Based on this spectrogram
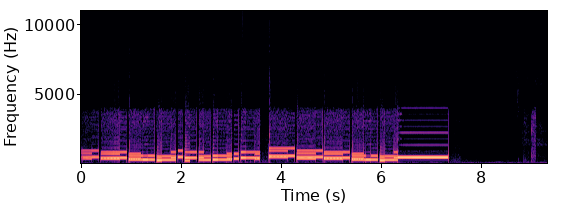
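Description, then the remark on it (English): A loud electronic telephone busy signal on a call to the Hotel Icefjord in Greenland at 7 o'clock at night: a rapid run of bright beeping tones stepping up and down in pitch for several seconds, ending on one long held tone, then near silence. “This is the answer phone message on one of the hotels in Greenland.”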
